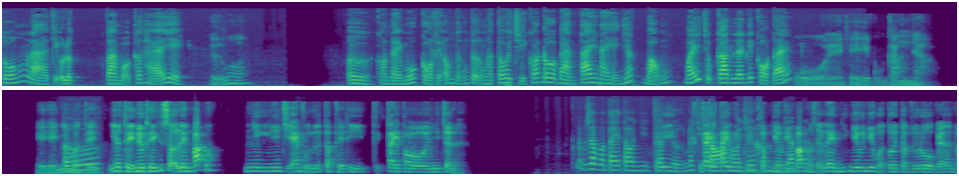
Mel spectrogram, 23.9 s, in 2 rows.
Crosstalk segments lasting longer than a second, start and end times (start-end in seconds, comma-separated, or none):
20.1-22.1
